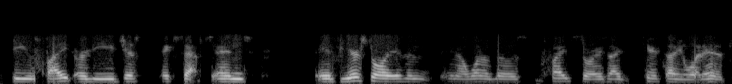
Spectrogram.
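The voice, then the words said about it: Hoarse, strained, nearly lost voice. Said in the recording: “I can't talk tonight. My voice is gone”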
